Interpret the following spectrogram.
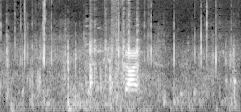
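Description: Small open boat being paddled at sea: irregular knocks and splashes of paddle strokes and water against the hull, with wind on the microphone.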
